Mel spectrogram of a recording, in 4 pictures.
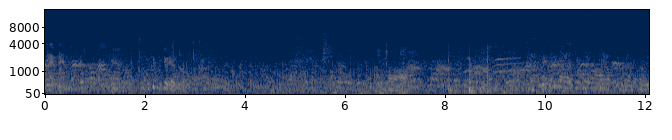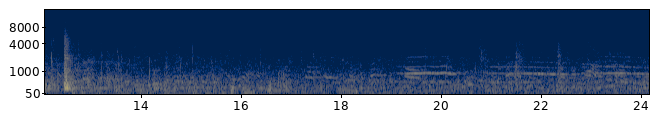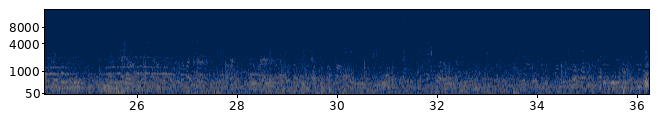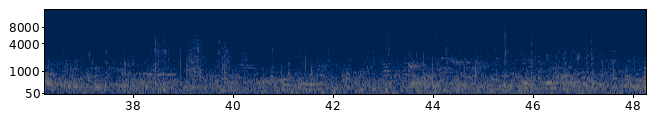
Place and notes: Yoyogikamizonochō, Shibuya-ku, Tōkyō-to, Japonia - Meiji Jingu
Meiji Jingu during the last day of the year. Recorded with Zoom H2n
